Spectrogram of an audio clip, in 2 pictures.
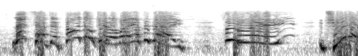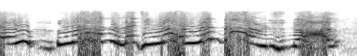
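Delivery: very high, silly, swooping cartoon voice, drawn-out "one". Asked for the silliest voice, announcing the day's final giveaway in a Pinky voice. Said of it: "Probably the silliest voice I can do is Pinky from Pinky in the Brain".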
